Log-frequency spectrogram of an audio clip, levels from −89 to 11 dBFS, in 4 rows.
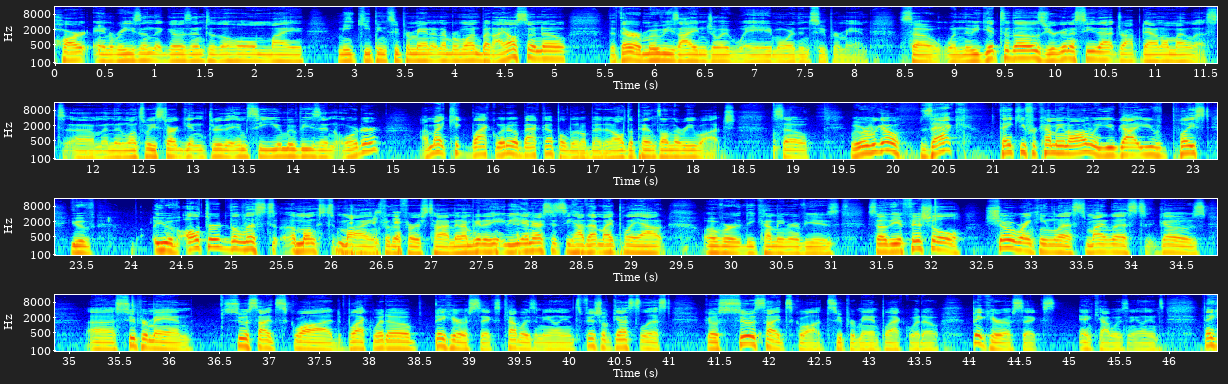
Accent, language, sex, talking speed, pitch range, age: American, English, male, 205 wpm, 105-140 Hz, 20-39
